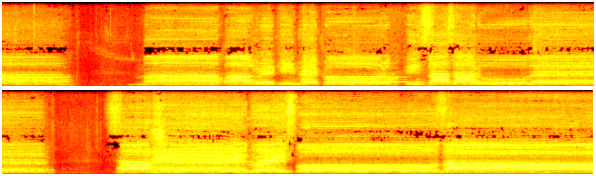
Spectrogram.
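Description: Choir singing in long sustained phrases. There are two short breaks, about two seconds in and about thirteen seconds in.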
